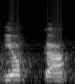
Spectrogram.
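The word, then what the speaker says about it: 四日: তারপর আবার এখানে ইও, এখানে হলো ছোট করে আছে, তাহলে কাটা দুইবার উচ্চারণ হবে, ইয়ক্কা 4 তারিখ।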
